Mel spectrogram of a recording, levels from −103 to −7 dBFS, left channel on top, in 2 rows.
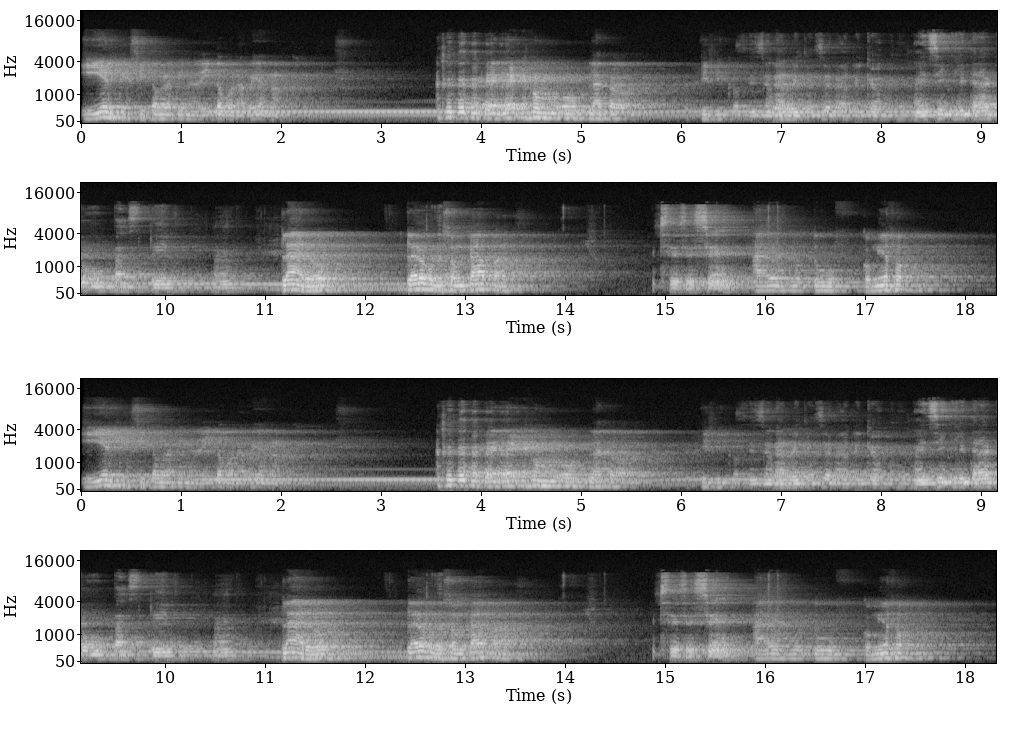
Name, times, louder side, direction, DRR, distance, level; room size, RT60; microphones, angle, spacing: voice 1, 0.0-2.6 4.0-5.6 6.2-7.2 11.2-11.8 12.4-13.5 15.9-17.4, left 3 dB, 70° left, 0 dB, 0.6 m, -29 dB
sound 1, 1.1-12.7, left 2 dB, 20° left, 2.5 m, -40 dB
voice 2, 3.5-4.3 6.7-10.7 11.0-11.2 14.9-16.2, equal, 5° left, 1 dB, 0.9 m, -31 dB
24.0 x 9.7 x 2.3 m, 2.3 s
head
